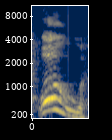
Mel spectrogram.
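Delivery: real startled exclamation; surprised whoa. Real, not acted. Surprised during assembly.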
